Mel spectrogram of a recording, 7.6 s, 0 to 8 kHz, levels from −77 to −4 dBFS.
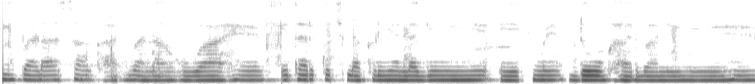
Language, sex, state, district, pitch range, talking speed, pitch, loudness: Hindi, female, Uttar Pradesh, Deoria, 150-160 Hz, 150 wpm, 155 Hz, -38 LUFS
